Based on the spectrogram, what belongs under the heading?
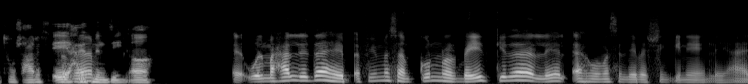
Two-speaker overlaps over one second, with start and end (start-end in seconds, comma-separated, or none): none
